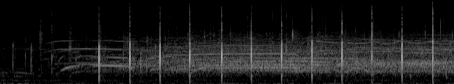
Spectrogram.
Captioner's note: students cheering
